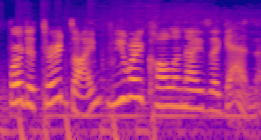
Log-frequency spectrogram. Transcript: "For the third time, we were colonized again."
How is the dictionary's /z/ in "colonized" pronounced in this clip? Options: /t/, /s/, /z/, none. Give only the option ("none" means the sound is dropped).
/z/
